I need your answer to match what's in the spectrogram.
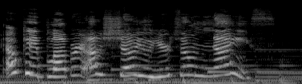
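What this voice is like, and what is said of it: High-pitched, ridiculous character voice. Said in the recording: “an especially high-pitched and absolute ridiculous voice ... my imitation Muffin voice”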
